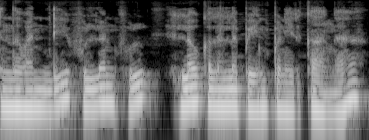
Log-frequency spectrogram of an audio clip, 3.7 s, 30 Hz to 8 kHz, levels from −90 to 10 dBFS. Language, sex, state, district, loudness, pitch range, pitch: Tamil, male, Tamil Nadu, Nilgiris, -16 LUFS, 110-130 Hz, 115 Hz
